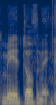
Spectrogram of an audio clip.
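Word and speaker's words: Miodownik: Mark Miodovnik.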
